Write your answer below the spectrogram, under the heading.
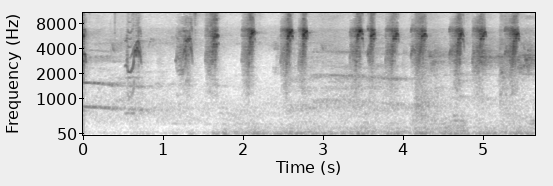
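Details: Begging of an 11-day-old Streak-eared Bulbul nestling, recorded in Ubon Ratchathani, Thailand, 13 April 2023: sharp, high, rasping chips repeated rapidly and irregularly, opening with a short rising note and a soft tonal whistle.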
